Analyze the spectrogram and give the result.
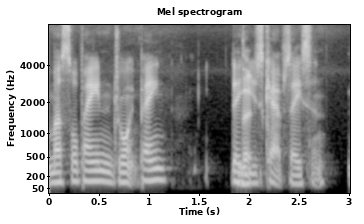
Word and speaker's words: capsaicin: it's C-A-P-S-A-I-C-I-N. Capsaicin? – Mm-hmm.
